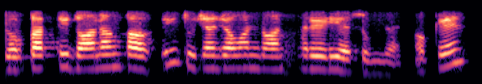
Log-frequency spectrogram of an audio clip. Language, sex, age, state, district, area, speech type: Goan Konkani, female, 30-45, Goa, Bardez, rural, conversation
